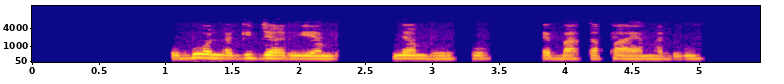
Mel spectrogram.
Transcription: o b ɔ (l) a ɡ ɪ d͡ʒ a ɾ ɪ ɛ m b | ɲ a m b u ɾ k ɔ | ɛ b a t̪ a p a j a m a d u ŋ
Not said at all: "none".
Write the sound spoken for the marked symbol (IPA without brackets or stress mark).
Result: l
